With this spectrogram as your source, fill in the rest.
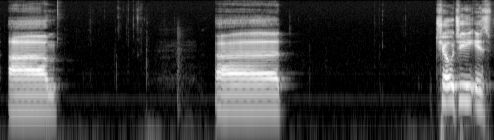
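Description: Small plastic parts click together in hands.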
